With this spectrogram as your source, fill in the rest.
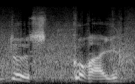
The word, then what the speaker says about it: de Scorraille: Et je suis avec Emmanuel de Corail. Je prononce bien? C'est bien cela.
